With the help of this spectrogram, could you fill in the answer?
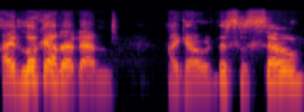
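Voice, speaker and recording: A man with an American accent, high-pitched and bright, sharp in tone, at a very slow pace. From New York. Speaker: writer, curator and teacher. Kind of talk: conversational interview. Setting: video call from his apartment.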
